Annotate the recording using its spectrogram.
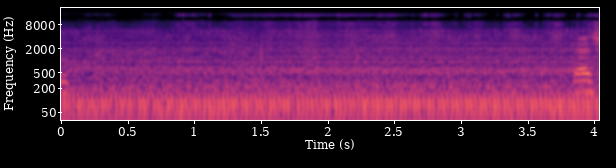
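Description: Steady low hum with no distinct events, at a moderate level.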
